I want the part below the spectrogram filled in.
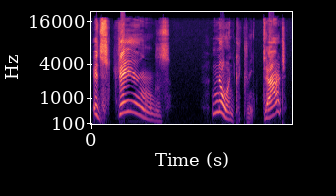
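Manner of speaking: loud, stung outcry; hammed-up elephant complaint; pained protest. A narrator's reading. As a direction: cry out in pain and indignation. Elephant stung by fire water.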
